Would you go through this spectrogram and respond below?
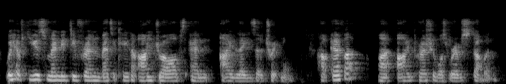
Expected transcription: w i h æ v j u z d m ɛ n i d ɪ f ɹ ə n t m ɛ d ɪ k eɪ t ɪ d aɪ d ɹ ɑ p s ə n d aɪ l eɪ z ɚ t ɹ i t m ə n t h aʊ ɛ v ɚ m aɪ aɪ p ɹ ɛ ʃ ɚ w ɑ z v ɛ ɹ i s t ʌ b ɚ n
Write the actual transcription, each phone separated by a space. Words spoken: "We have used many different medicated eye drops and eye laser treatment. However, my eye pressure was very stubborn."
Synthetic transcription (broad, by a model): w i h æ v j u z m ɛ n i d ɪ f ɹ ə n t m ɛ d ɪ k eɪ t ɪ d aɪ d ɹ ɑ b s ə n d aɪ l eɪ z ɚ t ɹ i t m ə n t h aʊ ɛ v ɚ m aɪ aɪ p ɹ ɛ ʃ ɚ w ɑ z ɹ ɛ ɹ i s t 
